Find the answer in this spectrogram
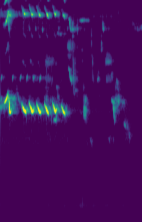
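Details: A Baltimore oriole at Riverwood calls: a quick run of six or seven harsh, chattering notes in just over a second, then a few scattered softer notes.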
